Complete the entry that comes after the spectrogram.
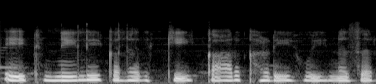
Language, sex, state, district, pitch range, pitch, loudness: Hindi, male, Chhattisgarh, Raipur, 180-190 Hz, 185 Hz, -14 LUFS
